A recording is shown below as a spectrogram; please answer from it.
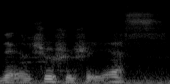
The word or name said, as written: de7ilS!S1Si7EEs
